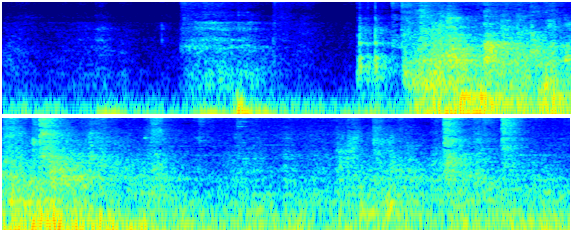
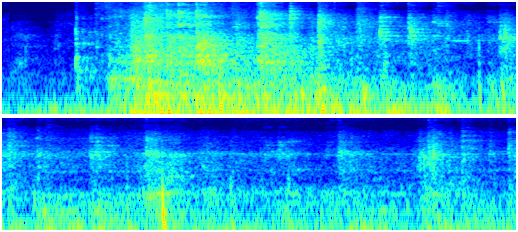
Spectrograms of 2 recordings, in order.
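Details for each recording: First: Garage door after swapping metal rollers for nylon ones, door otherwise fairly quiet but two hard metallic clanks mid-travel; owner thinks the lift cable came unraveled and rode off its drum grooves (one groove per cable wrap). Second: Garage door after the metal rollers were replaced with nylon ones and the chain drive swapped for a belt drive: only a soft low rumble as the door travels, no metallic clatter or squeal; normal quiet operation.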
